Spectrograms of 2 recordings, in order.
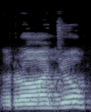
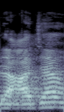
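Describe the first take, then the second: First: It is said as one syllable, roj. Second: It is said with two syllables, raja. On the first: This is the actual pronunciation. The speaker calls it right. "Actual উচ্চারণ হলো রজ পর্ব" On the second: This is how the English spelling reads. The speaker calls it wrong. "ইংলিশে রাজা হয়ে যাচ্ছে উচ্চারণ"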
